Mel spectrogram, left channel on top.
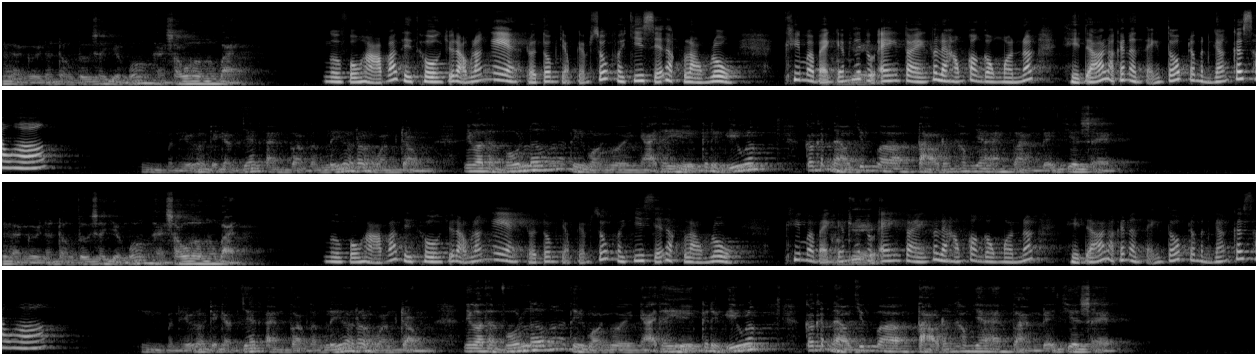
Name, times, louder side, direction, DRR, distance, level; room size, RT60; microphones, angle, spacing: voice 1, 0.0-2.4 8.3-8.7 13.9-23.6, right 2 dB, 75° right, 1 dB, 2.7 m, -32 dB
voice 2, 3.2-13.0, left 5 dB, 75° left, 14 dB, 0.4 m, -25 dB
12.0 x 10.5 x 8.4 m, 0.82 s
head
